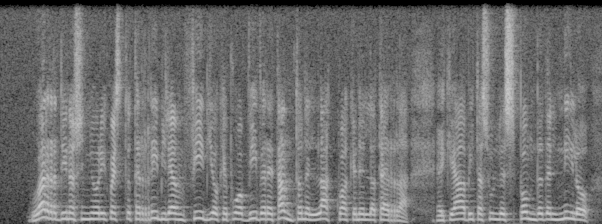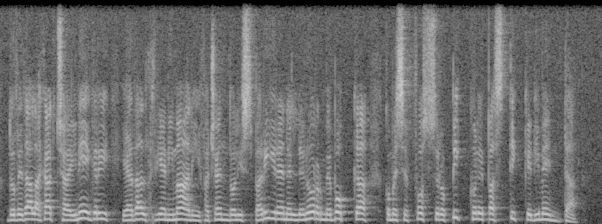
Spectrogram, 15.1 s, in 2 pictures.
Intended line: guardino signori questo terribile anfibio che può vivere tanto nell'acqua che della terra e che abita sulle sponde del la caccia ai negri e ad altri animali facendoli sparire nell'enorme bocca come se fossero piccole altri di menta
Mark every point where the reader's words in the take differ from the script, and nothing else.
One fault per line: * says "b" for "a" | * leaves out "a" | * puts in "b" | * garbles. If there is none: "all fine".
* says "nella" for "della"
* puts in "nilo dove dà"
* says "pasticche" for "altri"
